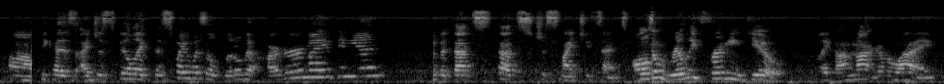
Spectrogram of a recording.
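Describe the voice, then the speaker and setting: A woman demonstrating a craft on a live stream, chatting excitably and thinking aloud as she works. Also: fairly high pitch. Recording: distant mic with clear background noise.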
